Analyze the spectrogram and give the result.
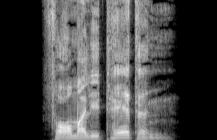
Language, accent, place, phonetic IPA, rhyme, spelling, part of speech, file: German, Germany, Berlin, [fɔʁmaliˈtɛːtn̩], -ɛːtn̩, Formalitäten, noun, De-Formalitäten.ogg
- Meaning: plural of Formalität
